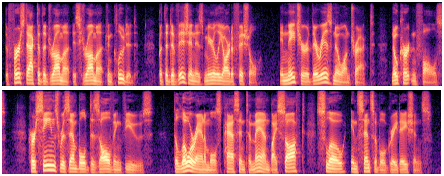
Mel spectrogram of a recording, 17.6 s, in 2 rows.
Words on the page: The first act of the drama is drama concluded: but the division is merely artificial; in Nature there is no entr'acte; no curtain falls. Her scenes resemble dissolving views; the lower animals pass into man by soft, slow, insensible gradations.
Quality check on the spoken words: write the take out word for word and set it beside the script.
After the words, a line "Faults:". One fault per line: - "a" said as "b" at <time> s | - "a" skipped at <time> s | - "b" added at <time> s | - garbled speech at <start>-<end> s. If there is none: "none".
The first act of the drama is drama concluded: but the division is merely artificial; in Nature there is no entr'acte; no curtain falls. Her scenes resemble dissolving views; the lower animals pass into man by soft, slow, insensible gradations.
Faults:
none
